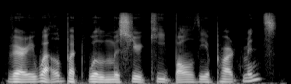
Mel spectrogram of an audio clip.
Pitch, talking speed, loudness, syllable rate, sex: 125 Hz, 185 wpm, -18 LUFS, 4.9 syllables/s, female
